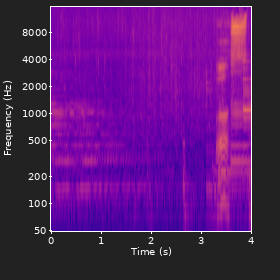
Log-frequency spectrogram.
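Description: Steady rain falling, with sustained background-score notes that fade out over the first half. Near the end comes a brief, loud sound whose pitch rises and falls, followed by a short burst of hiss.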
